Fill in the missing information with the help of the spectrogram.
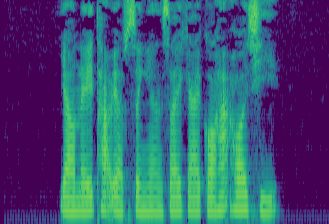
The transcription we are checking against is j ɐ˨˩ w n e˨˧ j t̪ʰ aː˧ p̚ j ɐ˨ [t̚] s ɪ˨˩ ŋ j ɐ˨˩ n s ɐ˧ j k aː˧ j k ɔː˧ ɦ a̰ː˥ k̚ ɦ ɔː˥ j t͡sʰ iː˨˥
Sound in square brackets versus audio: incorrect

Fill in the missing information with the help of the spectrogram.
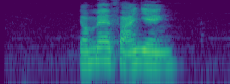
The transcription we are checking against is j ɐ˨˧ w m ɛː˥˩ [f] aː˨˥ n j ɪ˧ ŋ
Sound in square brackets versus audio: correct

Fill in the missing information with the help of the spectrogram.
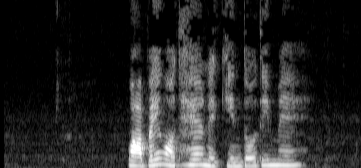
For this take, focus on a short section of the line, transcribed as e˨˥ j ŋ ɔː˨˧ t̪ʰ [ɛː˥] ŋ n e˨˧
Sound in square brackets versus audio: correct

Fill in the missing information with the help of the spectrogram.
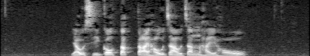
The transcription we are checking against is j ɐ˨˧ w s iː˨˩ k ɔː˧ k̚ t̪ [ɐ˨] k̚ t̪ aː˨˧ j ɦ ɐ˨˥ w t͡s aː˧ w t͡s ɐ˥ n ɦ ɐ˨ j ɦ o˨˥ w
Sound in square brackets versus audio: incorrect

